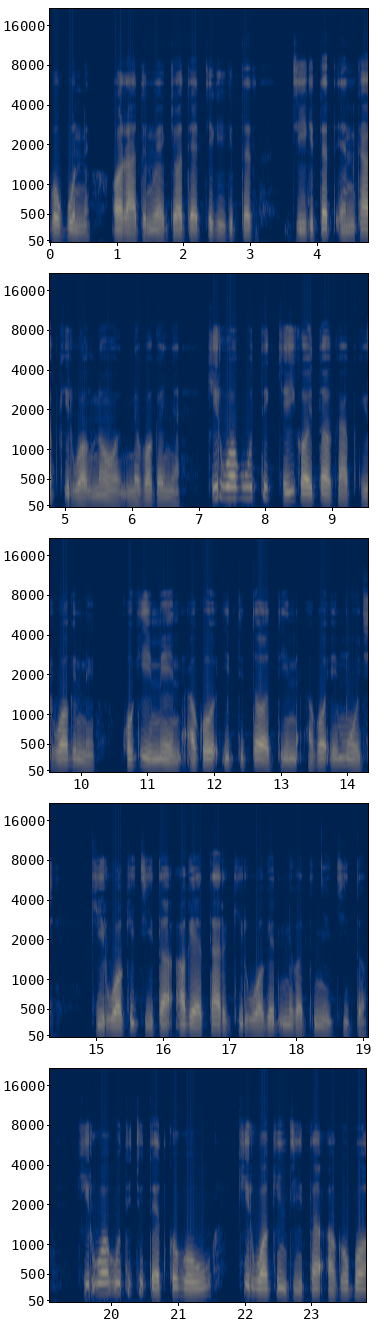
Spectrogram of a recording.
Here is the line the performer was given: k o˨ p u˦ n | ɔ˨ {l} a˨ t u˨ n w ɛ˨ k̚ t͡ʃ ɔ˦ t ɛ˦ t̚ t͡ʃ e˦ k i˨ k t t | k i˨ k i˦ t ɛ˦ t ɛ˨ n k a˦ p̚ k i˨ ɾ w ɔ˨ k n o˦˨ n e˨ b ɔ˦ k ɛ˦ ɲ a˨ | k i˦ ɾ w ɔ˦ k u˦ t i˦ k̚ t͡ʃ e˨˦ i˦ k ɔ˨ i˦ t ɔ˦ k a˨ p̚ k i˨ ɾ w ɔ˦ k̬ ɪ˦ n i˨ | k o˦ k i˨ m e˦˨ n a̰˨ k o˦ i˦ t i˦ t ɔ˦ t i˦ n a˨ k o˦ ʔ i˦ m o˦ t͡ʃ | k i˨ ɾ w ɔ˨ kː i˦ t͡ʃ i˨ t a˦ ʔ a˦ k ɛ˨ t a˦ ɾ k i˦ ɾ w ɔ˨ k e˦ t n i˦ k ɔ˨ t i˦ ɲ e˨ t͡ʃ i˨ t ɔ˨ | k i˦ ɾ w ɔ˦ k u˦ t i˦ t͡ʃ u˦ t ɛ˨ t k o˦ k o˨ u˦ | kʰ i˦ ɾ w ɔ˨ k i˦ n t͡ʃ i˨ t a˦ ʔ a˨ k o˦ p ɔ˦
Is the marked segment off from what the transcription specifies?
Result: yes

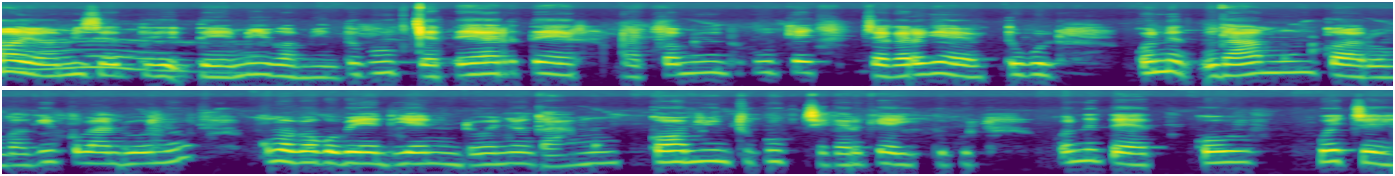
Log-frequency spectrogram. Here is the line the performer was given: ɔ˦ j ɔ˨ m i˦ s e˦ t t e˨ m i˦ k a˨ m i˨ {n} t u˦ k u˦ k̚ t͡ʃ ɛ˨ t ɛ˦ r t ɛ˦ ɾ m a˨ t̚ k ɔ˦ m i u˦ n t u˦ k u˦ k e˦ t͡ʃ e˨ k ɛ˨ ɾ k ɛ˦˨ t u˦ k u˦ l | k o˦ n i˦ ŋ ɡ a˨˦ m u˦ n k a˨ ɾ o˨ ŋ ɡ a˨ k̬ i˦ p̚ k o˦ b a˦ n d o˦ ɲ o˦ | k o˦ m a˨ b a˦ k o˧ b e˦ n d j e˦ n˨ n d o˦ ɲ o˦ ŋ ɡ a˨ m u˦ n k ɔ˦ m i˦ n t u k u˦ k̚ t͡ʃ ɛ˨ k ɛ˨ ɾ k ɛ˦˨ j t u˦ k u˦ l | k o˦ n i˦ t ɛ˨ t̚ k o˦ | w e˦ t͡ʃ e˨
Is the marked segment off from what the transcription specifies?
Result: no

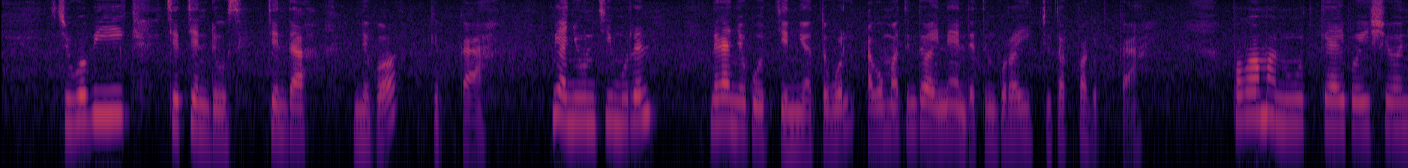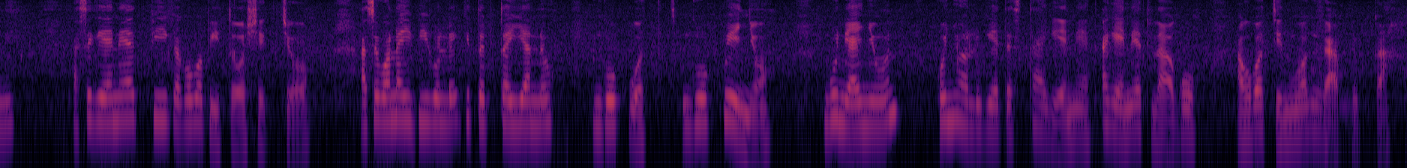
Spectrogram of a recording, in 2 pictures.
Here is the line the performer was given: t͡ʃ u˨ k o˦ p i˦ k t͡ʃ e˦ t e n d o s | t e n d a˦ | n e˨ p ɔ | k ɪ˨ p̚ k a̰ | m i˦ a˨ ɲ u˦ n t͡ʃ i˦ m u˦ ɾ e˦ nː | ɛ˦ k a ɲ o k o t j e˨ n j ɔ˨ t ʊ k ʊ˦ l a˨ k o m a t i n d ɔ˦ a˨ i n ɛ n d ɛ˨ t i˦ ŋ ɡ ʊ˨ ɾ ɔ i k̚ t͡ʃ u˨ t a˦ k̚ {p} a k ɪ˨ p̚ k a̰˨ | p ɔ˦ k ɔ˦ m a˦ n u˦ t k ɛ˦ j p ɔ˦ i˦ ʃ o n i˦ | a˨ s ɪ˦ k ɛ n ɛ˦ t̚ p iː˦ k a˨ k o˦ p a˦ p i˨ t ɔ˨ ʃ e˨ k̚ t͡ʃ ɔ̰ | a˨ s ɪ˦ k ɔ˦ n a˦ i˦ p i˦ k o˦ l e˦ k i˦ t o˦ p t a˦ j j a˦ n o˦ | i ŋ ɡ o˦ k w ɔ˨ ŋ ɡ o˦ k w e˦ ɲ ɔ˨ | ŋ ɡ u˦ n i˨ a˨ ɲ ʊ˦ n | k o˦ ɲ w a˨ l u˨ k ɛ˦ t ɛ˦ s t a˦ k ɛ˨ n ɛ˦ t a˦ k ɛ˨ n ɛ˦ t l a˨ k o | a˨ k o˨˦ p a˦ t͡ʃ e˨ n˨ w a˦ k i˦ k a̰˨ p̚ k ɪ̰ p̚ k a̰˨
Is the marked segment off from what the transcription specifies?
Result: no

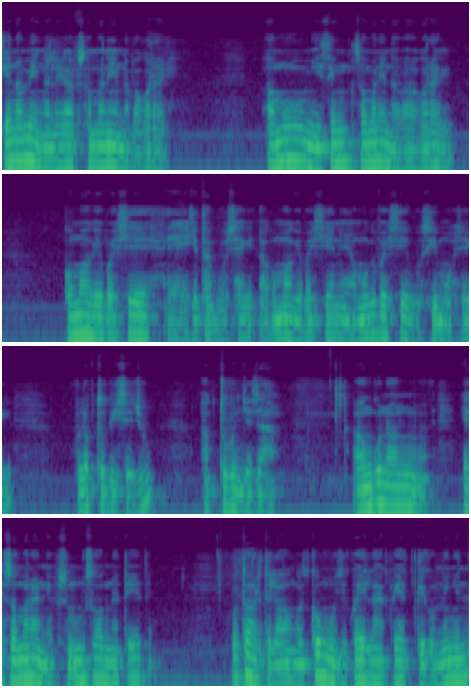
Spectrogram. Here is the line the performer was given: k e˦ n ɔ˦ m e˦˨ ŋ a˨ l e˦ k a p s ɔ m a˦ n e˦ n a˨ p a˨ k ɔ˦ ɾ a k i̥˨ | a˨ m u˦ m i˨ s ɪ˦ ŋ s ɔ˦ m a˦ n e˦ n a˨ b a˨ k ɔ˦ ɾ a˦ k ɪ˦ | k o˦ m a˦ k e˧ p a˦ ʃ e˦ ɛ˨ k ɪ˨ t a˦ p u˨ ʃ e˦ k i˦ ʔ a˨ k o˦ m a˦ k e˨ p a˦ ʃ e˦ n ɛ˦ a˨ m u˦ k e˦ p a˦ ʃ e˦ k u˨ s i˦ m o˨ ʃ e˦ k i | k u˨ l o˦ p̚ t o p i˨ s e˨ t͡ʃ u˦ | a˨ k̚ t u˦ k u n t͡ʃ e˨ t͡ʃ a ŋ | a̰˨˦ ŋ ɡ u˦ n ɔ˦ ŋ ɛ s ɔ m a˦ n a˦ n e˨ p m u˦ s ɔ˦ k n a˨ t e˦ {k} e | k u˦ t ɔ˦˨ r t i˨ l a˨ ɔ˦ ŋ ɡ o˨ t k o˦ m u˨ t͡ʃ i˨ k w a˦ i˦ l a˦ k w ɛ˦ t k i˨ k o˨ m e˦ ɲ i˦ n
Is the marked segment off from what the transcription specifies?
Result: yes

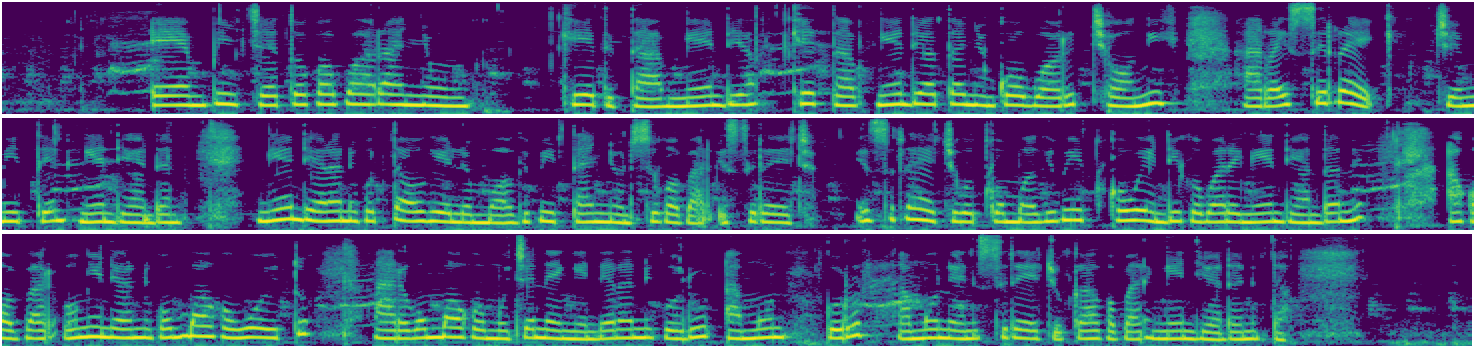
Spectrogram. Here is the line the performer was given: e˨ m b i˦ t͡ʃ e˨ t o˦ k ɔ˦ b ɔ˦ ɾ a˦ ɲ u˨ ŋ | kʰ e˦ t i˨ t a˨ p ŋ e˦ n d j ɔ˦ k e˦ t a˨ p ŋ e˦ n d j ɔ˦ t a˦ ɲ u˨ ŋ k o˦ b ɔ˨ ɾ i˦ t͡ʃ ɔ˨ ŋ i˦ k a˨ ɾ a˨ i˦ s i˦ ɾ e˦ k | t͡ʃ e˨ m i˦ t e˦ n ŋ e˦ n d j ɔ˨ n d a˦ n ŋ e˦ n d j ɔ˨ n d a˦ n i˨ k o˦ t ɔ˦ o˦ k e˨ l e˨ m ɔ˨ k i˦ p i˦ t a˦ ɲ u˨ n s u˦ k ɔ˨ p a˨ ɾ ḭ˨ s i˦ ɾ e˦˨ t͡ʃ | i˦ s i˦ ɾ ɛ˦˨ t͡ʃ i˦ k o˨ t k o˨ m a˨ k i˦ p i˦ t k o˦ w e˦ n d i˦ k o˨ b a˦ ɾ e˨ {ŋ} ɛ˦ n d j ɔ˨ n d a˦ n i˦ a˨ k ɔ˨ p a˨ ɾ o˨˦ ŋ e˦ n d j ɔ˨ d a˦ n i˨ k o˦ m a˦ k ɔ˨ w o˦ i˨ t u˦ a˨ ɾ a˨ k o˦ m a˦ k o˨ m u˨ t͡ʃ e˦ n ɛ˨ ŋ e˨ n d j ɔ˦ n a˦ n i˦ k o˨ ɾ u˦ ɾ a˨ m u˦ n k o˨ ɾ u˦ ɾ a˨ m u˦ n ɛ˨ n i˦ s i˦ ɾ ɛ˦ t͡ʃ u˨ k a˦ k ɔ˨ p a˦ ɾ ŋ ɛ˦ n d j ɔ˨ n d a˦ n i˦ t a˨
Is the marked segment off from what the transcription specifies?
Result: no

